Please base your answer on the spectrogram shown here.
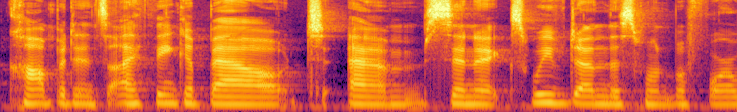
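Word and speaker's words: Sinek: I' I've seen him pronounce it on YouTube. He says cynic.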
